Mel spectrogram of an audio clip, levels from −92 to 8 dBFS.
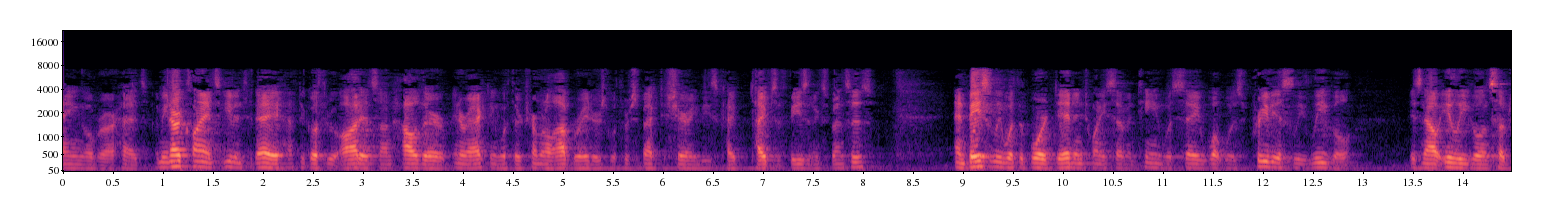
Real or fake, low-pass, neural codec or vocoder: real; 7.2 kHz; none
